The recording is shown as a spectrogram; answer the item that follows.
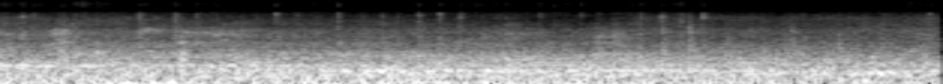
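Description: Escalator machinery running: a steady low rumble with a faint hum.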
